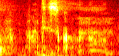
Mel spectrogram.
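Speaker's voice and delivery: slow, hushed, unvoiced whisper. Rabbi whispers to the town head behind a locked door, hushed and slow.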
